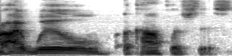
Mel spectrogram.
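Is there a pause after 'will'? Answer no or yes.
no. It is said without a pause after 'will'. It states a plain intention. "instead of saying"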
